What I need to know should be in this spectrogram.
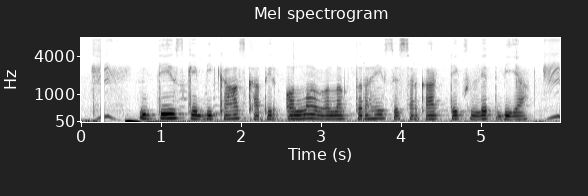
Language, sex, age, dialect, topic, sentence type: Bhojpuri, male, 18-24, Northern, banking, statement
